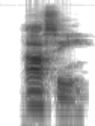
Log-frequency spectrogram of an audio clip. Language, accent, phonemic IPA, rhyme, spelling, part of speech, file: English, Australia, /ˈɑː(ɹ)si/, -ɑː(ɹ)si, arsey, adjective, En-au-arsey.ogg
- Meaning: 1. Unpleasant, especially in a sarcastic, grumpy or haughty manner 2. Lucky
